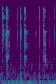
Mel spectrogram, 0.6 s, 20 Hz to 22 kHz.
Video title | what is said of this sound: RevUp Honda Accord Donation January 23, 2025 | when you shake it, you'll hear it a little bit of a rattle inside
